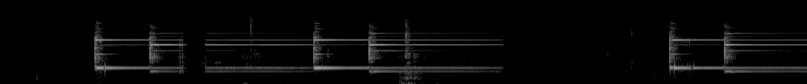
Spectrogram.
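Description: Eufy E340 video doorbell playing its electronic chime after its button is pressed: a melody of about seven bell-like ringing notes over four seconds. The melody starts again near the end.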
